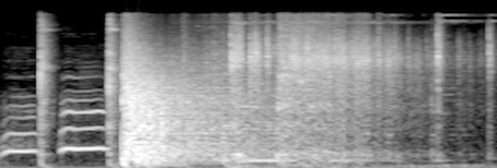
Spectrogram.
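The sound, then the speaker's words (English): Two short rising tonal notes lead into a single loud blow of a doctor's hammer, struck to free objects wedged in a boy's nose, bursting into a crashing, glassy shatter, its clatter fading over a couple of seconds. No one speaks. “Hand me that hammer.”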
